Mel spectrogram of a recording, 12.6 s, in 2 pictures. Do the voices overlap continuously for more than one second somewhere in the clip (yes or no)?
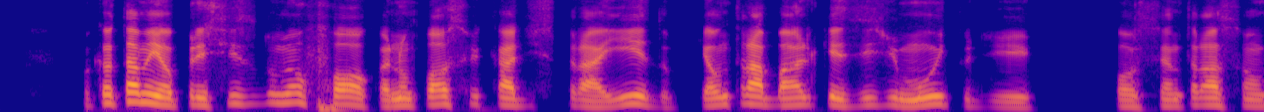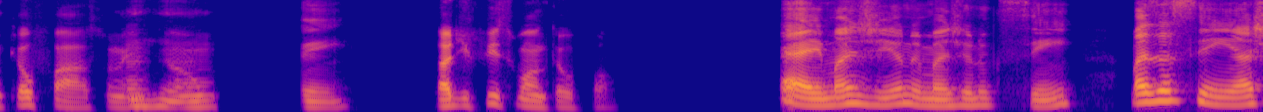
no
